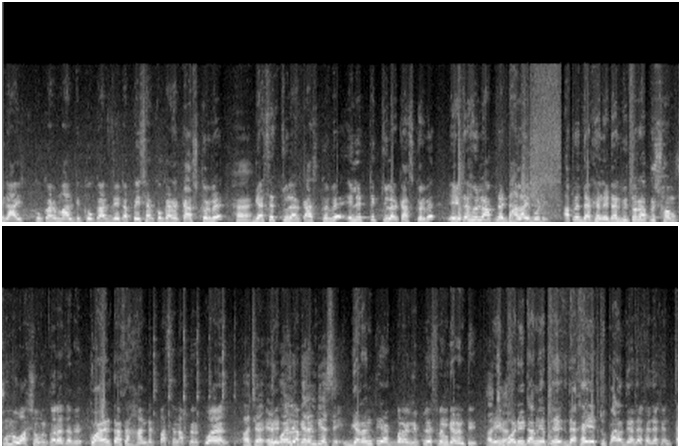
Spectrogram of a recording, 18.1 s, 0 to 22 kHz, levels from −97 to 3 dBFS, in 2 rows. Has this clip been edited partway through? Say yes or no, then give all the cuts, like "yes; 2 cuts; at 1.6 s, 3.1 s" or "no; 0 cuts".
yes; 4 cuts; at 5.9 s, 7.3 s, 10.1 s, 15.3 s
